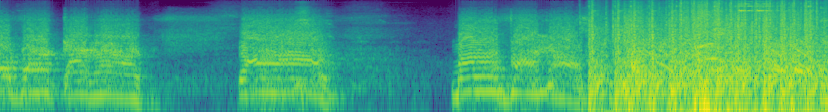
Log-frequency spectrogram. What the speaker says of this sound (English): Oh, I see Ihsahn shooting or something.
